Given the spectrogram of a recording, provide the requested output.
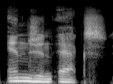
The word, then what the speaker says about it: Nginx: I just found out about Nginx, is how that's pronounced.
